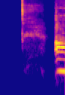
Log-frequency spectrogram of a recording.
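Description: A single short, sharp cough, then the start of speech.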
